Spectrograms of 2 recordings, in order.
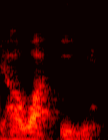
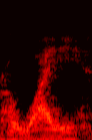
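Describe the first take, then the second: First: A glottal stop breaks the word before the end. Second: The word flows smoothly with no glottal break. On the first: "you sort of pause for that okina" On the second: "as it's typically sp- spoken in English"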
